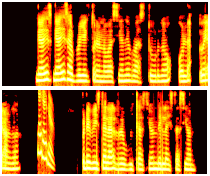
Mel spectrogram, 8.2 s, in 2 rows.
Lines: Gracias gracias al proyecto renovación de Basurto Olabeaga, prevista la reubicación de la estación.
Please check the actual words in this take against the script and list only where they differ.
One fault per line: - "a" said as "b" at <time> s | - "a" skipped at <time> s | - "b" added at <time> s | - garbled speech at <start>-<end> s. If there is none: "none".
none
